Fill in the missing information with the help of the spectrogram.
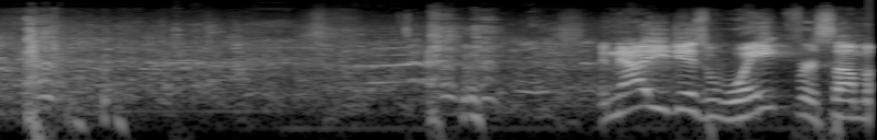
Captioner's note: audience laughter; laughs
